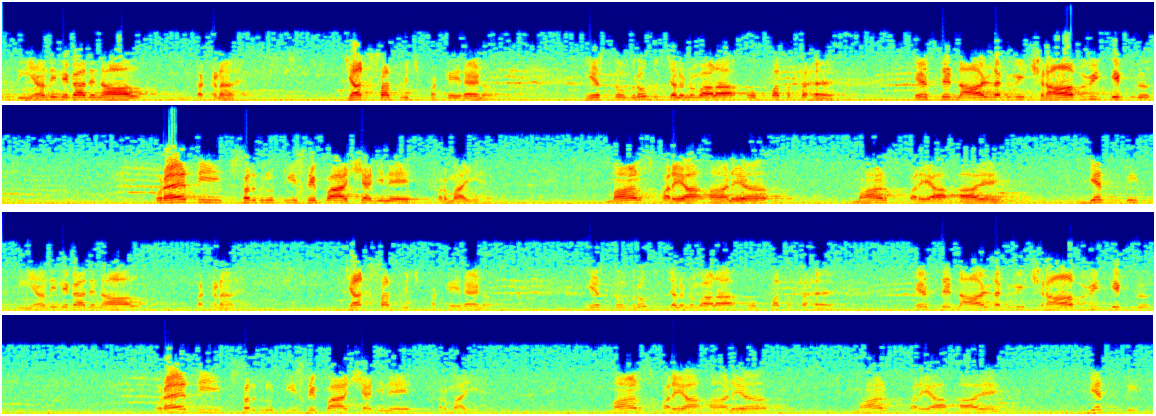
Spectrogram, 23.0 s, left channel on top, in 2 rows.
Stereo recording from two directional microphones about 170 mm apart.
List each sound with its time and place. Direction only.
0.3 s a man's voice: 35° left (ahead or behind)
3.4 s a man's voice: 35° left (ahead or behind)
5.8 s a man's voice: 40° left (ahead or behind)
13.1 s a man's voice: 30° left (ahead or behind)
17.6 s a man's voice: 35° left (ahead or behind)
